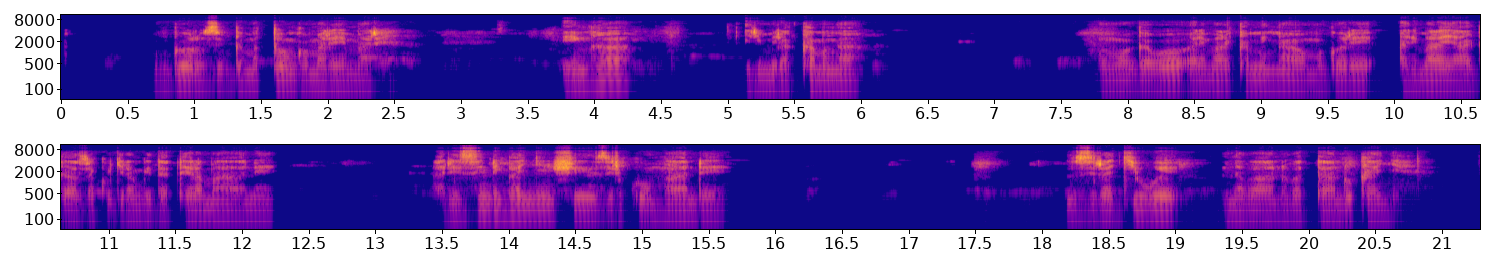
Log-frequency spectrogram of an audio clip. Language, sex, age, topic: Kinyarwanda, male, 18-24, agriculture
